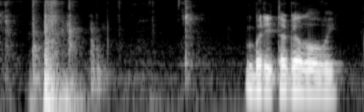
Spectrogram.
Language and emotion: Russian, neutral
